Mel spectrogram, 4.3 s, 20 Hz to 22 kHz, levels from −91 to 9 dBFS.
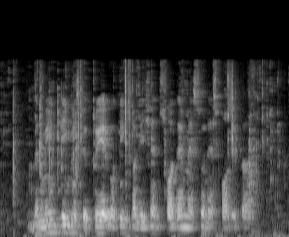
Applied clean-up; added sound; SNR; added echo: classical method log-MMSE.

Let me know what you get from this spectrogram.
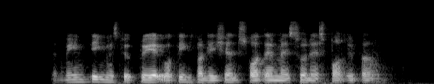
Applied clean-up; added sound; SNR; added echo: neural mask model DeepFilterNet 3.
